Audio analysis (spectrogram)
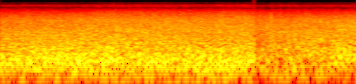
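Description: Ocean waves surge through a split between rocks on a Oaxaca beach in Mexico, a loud, continuous roaring wash of surf mixed with wind rumble, with no voices.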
